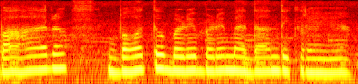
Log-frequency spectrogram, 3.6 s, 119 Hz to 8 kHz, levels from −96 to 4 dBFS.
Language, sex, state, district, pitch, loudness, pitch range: Hindi, female, Uttar Pradesh, Lalitpur, 230 Hz, -15 LUFS, 220-240 Hz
